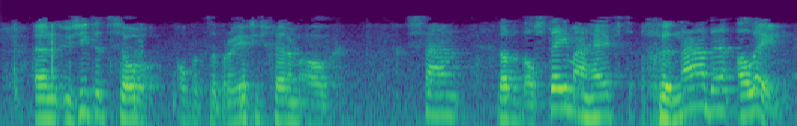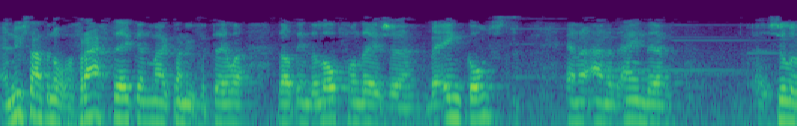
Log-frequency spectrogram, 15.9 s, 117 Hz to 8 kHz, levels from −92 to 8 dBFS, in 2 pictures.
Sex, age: male, 60-79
